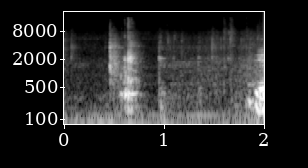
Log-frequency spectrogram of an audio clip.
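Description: A person's brief wordless vocal sound about half a second in, over a quiet room.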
